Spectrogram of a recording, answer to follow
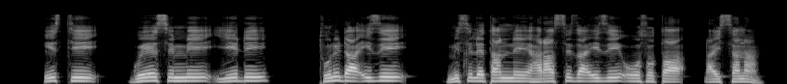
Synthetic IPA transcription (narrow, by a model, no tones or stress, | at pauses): ʔɪst̪ːɪ | ɡʊjɛsɪmːɪjiːd̪ɪ | t̪ʊnɪd̪ɐɪzɪ | mɪsɪlɛt̪ɐnːɛhɐɾɐsːɪzɐɪzɪo̞ːs̬ɔt̪ɐɗɐjsːɐnɐ̰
